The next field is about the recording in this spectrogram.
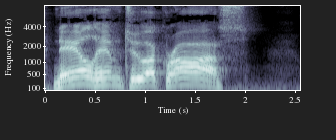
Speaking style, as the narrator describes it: they yelled all the louder

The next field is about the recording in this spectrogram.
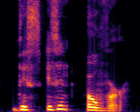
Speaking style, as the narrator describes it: he spat

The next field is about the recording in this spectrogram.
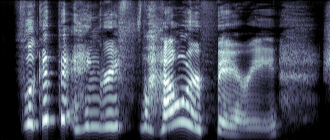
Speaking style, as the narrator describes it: shrieks, snorts, and giggles from her glee

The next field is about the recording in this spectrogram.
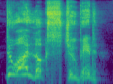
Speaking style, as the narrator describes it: snarled Uncle Vernon

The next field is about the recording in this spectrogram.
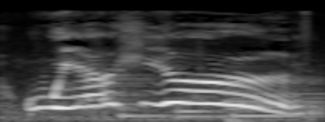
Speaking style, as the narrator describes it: they shouted

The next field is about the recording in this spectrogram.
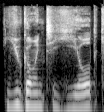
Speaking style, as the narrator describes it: Kaladin growled

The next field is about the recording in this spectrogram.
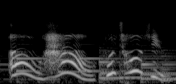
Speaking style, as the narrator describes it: cried Joel eagerly

